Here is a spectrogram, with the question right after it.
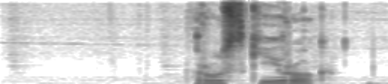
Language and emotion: Russian, neutral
